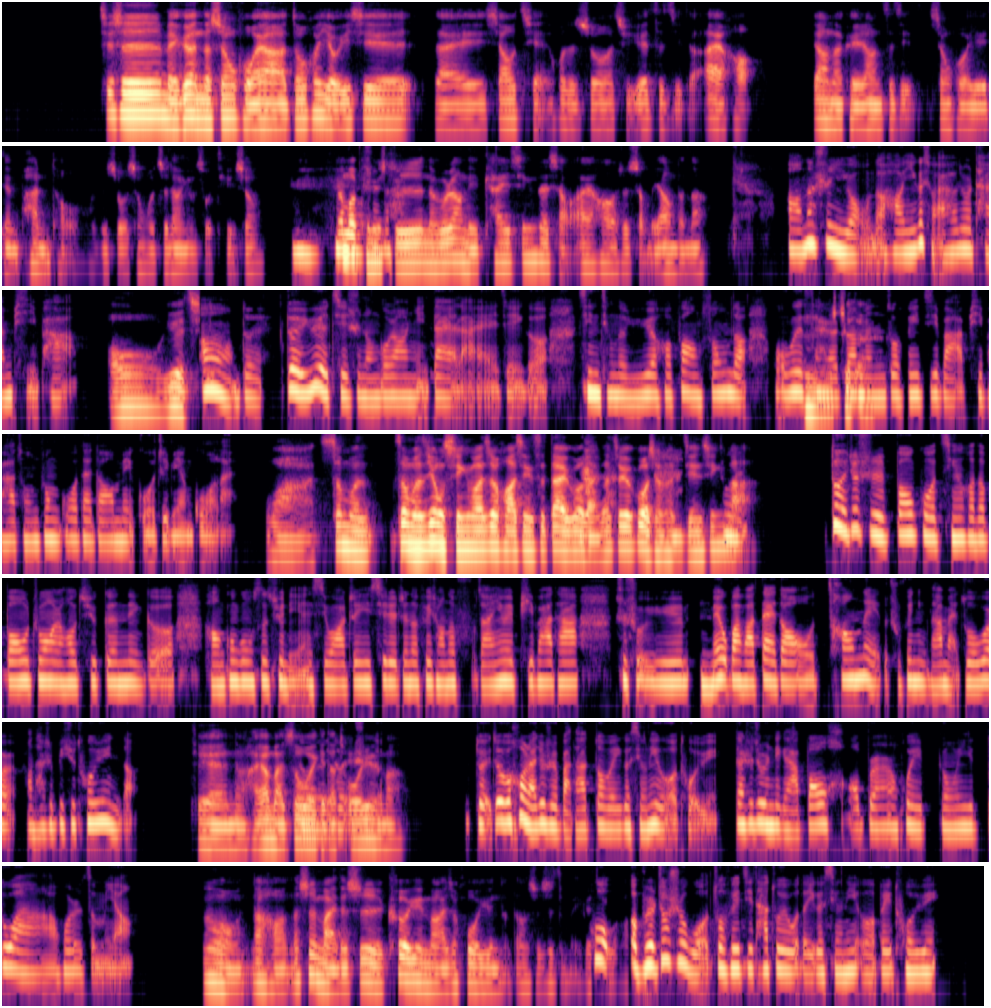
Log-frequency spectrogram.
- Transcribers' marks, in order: other background noise; laugh
- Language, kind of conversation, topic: Chinese, podcast, 你平常有哪些能让你开心的小爱好？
